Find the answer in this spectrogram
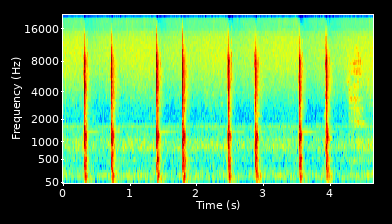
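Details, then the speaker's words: Simulated normal heart sounds, paired lub-dub S1 and S2 beats at about 55 a minute, produced on a laptop, described as heard with the stethoscope diaphragm over the brachial artery. "So, these are the normal sound that when you have your stethoscope and you have your diaphragm on the brachial artery, you hear most likely and it sounds like this."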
